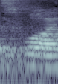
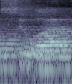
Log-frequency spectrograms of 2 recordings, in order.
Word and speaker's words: Suai: Now, where this is a town down south, which I'm not sure if you pronounce it Swai or Suai, I hear it pronounced both ways.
